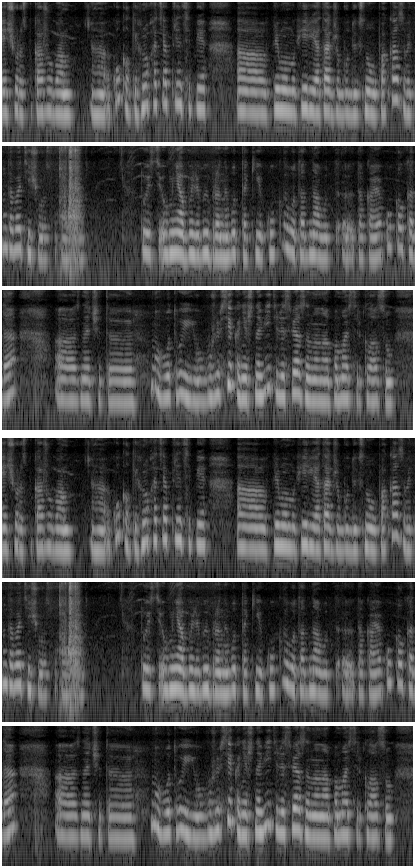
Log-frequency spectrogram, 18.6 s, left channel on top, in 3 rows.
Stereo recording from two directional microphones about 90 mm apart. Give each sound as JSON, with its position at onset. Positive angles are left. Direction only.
{"t": 0.0, "sound": "speech", "side_deg": 25}
{"t": 8.3, "sound": "speech", "side_deg": 20}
